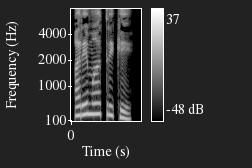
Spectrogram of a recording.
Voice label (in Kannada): "ಅರೆಮಾತ್ರಿಕೆ", Kannada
